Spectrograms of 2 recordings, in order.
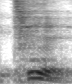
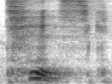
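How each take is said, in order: First: It is a short tongue click. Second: It is spoken as a full word. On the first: The speaker calls it right. "They say t" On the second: The speaker calls it wrong. "not tisk"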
